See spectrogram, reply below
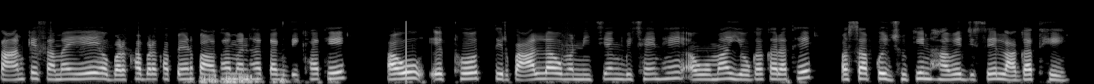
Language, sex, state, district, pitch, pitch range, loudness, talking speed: Chhattisgarhi, female, Chhattisgarh, Sarguja, 245 Hz, 230-260 Hz, -16 LUFS, 180 wpm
